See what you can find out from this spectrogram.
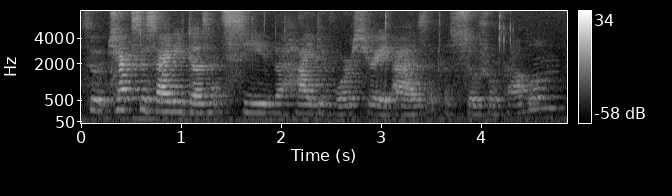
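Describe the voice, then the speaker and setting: A woman's voice: medium pitch, moderate pace. A woman interviewer asking direct, curious questions. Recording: echoey room.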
